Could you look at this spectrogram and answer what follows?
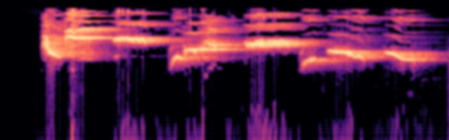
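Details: Orange-headed thrush delivering a flowing three-second phrase: a sharp high downslurred opening, then sustained whistles, then a run of lower warbled notes that step down, each part roughly a second long, with nothing else audible.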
